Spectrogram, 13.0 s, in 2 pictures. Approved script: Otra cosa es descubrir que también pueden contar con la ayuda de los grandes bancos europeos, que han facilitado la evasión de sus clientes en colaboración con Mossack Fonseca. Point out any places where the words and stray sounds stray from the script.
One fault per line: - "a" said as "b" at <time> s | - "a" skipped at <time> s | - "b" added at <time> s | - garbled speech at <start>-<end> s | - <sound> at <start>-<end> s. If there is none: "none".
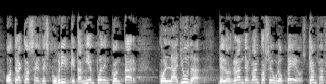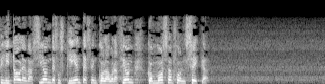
none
